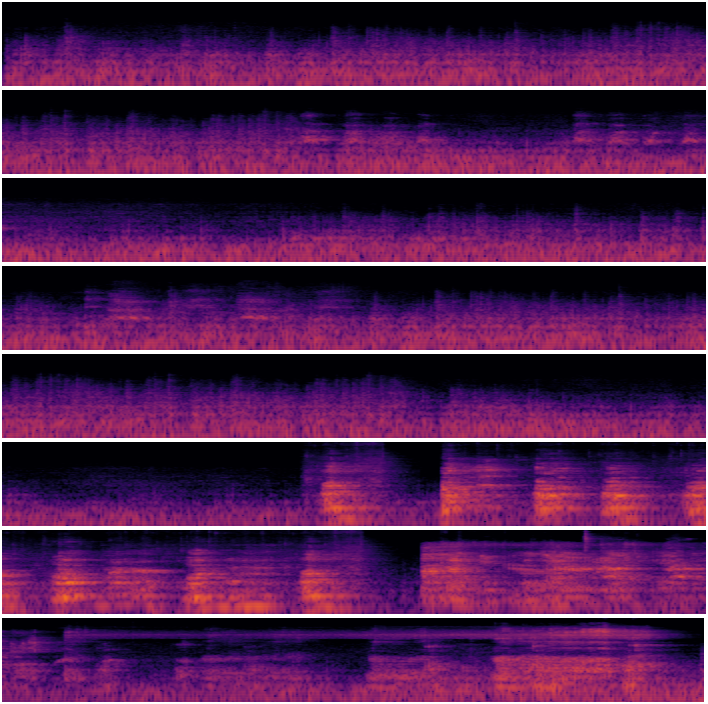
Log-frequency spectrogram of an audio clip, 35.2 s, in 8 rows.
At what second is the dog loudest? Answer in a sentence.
The volume of the dog peaks at 31 seconds.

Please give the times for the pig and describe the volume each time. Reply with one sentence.
You can hear the pig from 23.9 to 34.9 s, getting quieter then louder.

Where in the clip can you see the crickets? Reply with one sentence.
The crickets can't be heard in this clip.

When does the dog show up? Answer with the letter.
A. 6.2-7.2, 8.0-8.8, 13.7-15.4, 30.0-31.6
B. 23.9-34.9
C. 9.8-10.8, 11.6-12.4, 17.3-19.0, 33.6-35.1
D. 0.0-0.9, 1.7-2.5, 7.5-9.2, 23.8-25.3
A.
